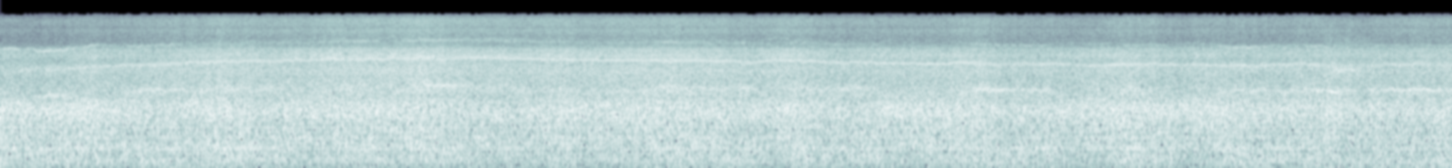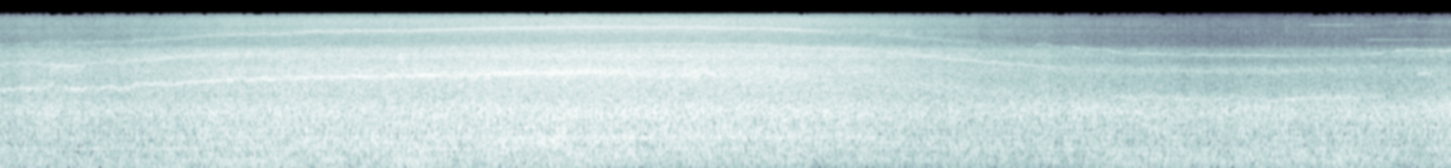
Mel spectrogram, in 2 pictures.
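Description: Onboard sound of an FPV model aircraft in flight: a steady rush of wind over the airframe and microphone, with a high motor-and-propeller whine. Roughly halfway through, the whine rises in pitch and gets louder for several seconds, then falls back.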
